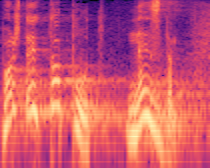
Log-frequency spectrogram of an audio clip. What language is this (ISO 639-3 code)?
hrv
